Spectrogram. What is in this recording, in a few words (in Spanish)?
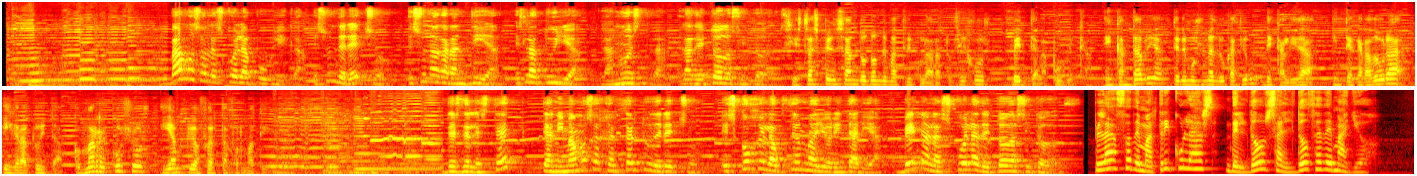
cuña radio; CASTRO 2023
